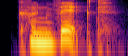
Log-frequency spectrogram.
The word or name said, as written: convict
